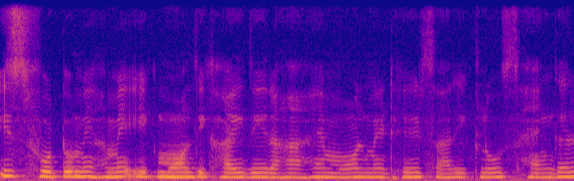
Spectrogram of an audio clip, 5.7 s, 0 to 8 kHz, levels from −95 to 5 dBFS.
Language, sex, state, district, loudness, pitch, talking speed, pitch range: Hindi, female, Uttar Pradesh, Varanasi, -27 LUFS, 195 Hz, 175 wpm, 190-205 Hz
